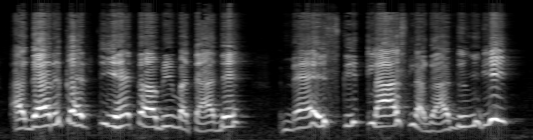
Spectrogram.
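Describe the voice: Slowly and in a put-on character voice, a woman speaks at a high pitch with big pitch swings.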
